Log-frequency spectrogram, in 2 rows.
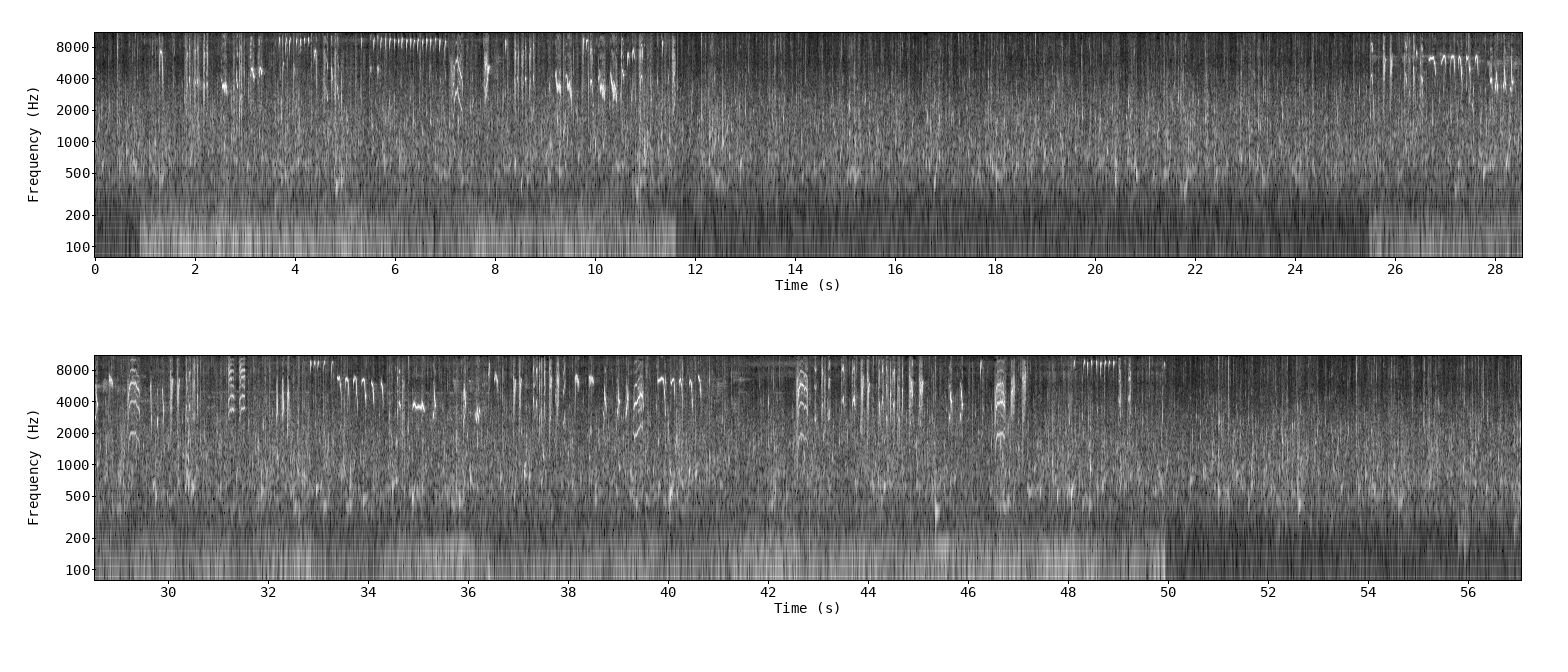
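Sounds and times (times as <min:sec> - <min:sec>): trickle of running water: 0:00.0 - 0:57.0
bird twittering chirps and trills: 0:00.9 - 0:11.6, 0:25.5 - 0:50.0.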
